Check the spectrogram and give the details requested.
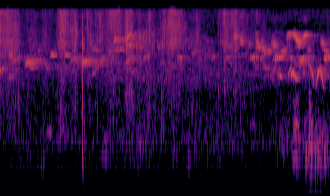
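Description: Faint birdsong outdoors: small birds chirping in short high calls, with a few more chirps near the end.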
